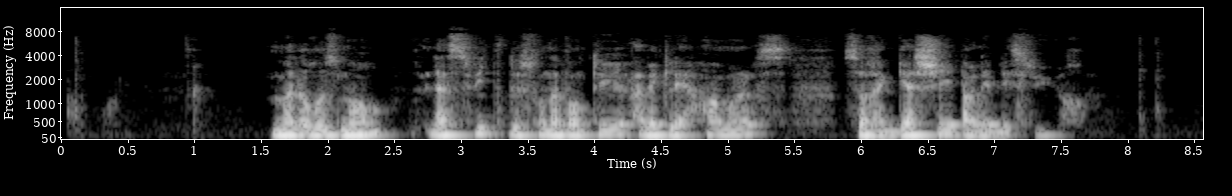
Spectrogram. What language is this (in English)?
French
